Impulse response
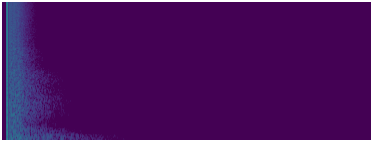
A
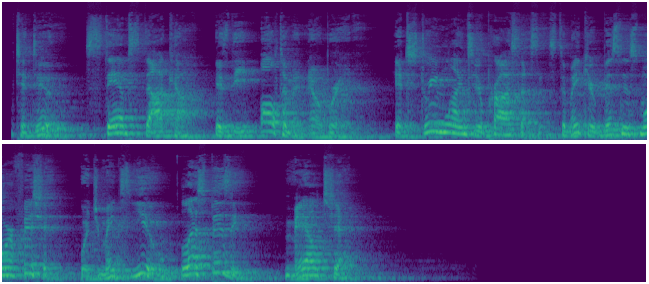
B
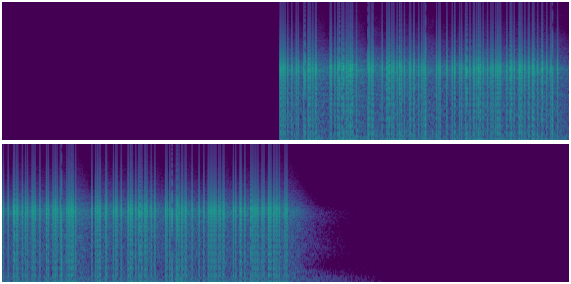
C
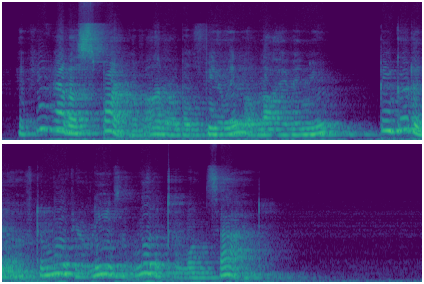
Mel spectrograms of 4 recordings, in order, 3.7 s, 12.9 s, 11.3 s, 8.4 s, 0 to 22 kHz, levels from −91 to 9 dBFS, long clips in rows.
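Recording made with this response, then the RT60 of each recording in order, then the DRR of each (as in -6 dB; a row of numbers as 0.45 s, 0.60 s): C; 0.95 s, 1.0 s, 0.95 s; 0.5 dB, 5.0 dB, -4.0 dB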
